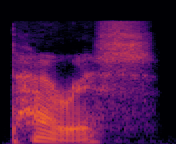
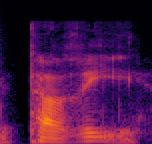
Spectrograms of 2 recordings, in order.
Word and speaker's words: Paris: Of course it in English we say Paris but in France they say Perry, don't they? So they say it slightly different to us.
